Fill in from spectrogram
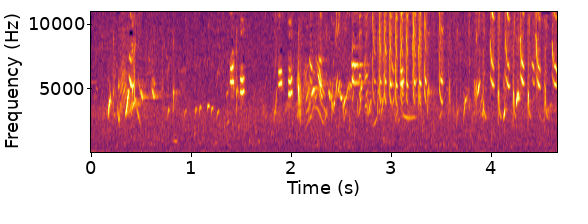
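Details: European goldfinches chattering in a group, a song used to push males out of moult: thin, sparkling high notes and short trilled runs, softer and more scattered, with faint background noise.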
